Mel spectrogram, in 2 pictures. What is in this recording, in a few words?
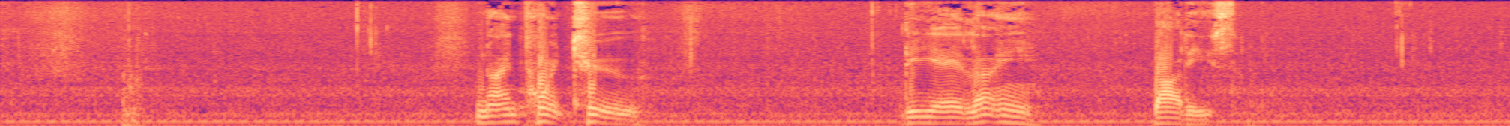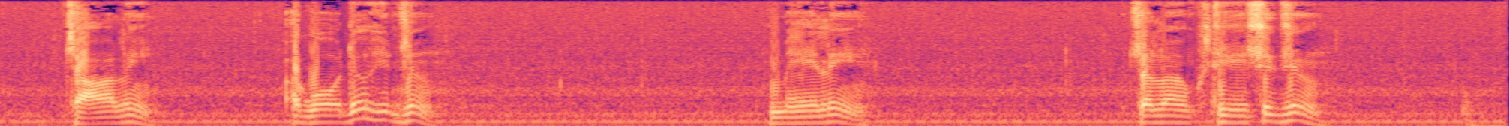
Dialog, cherokee language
